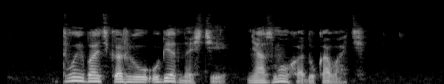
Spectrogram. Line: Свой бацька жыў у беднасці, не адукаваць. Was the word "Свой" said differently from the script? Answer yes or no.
yes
